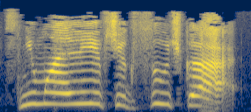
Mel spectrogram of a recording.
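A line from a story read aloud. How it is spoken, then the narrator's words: Yelled. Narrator (Russian): заорал Арнольд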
